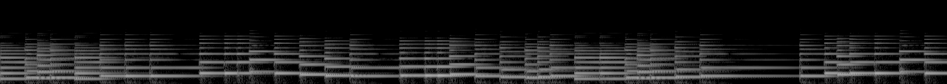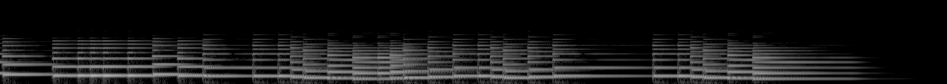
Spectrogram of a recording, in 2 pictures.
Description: Dantzakoa
ABDE...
